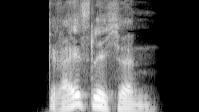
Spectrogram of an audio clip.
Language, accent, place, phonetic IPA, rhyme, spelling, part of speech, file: German, Germany, Berlin, [ˈɡʁaɪ̯slɪçn̩], -aɪ̯slɪçn̩, greislichen, adjective, De-greislichen.ogg
- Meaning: inflection of greislich: 1. strong genitive masculine/neuter singular 2. weak/mixed genitive/dative all-gender singular 3. strong/weak/mixed accusative masculine singular 4. strong dative plural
